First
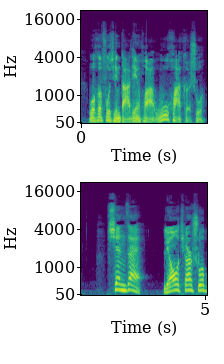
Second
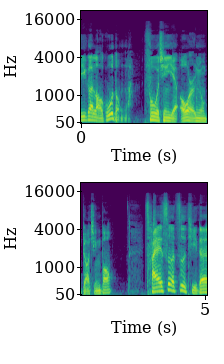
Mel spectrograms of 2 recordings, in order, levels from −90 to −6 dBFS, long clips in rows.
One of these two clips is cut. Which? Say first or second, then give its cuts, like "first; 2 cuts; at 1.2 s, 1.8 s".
second; 2 cuts; at 1.2 s, 2.3 s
